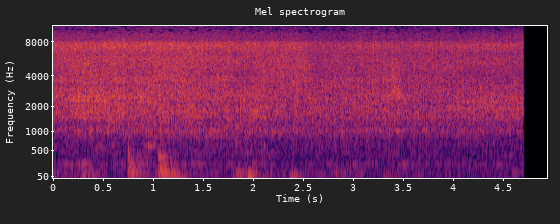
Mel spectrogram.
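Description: Chicken pieces sizzling in hot oil in a nonstick wok as they are stirred with a spatula. There is a steady frying hiss with a few soft knocks of the spatula in the first second, and it cuts off suddenly just before the end.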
